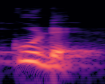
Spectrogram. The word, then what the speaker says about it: could: यहाँ देखिए COULD, कुड, कुल्ड नहीं पढ़ेंगे, कुड पढ़ेंगे, ठीक है, एल को इसमें साइलेंट कर दीजिए, COULD, कुड पढ़ेंगे दोस्तों।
